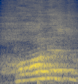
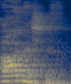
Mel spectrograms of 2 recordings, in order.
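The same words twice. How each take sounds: First: The word starts with an h sound. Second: The word starts with a vowel sound. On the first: The speaker calls it wrong. "we don't say honest person" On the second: The speaker calls it right. "We have to pronounce ah, honest"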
